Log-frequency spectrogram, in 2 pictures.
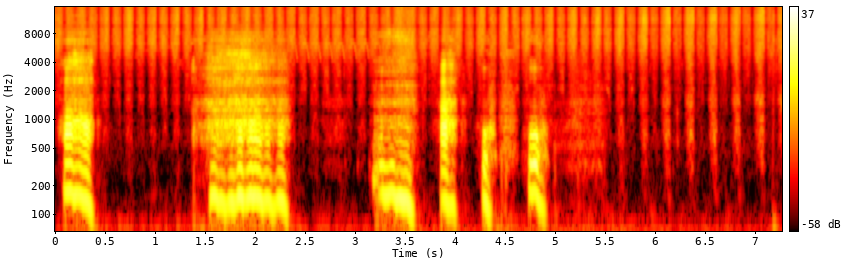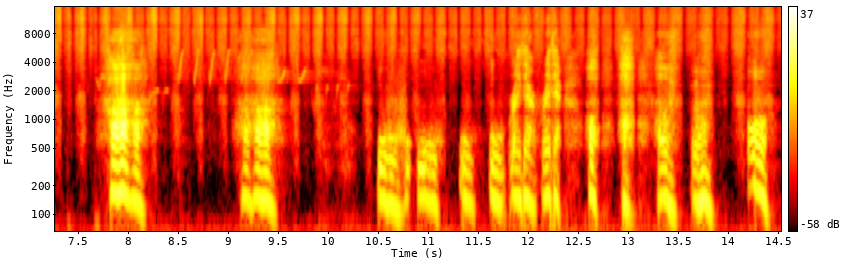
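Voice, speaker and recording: A man playing an easygoing, playful werewolf boyfriend in a roleplay audio, talking casually and haltingly with a self-deprecating streak. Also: fairly high pitch, steady tone, darkish tone, husky. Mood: flustered pleasure. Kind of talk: intimate boyfriend roleplay audio, improvised-sounding one-sided conversation.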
